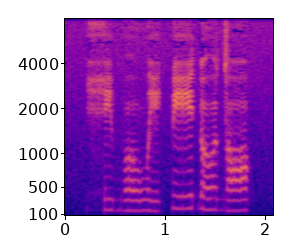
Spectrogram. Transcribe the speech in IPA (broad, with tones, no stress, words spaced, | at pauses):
hi˦boː˦ wiː˧k͡piː˦ɗoː˦dɔ˦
